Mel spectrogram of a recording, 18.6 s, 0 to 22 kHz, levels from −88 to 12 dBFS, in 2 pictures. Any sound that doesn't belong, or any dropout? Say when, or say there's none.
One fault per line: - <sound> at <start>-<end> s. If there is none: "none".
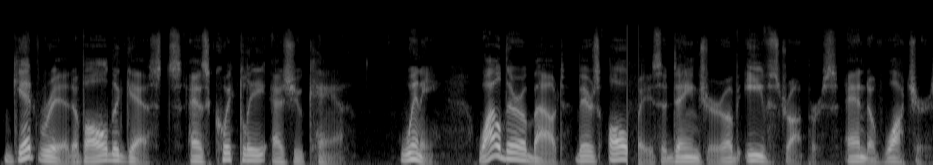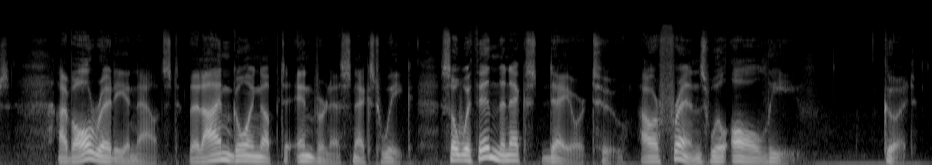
- dropout at 6.3-6.4 s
